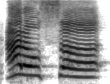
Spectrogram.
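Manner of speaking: loud, high, defiant statement; no whispers. Real, not acted. Host telling caller they don't sub, loud and defiant. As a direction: belt it out in emphatic bursts. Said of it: "I don't do no whispers".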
